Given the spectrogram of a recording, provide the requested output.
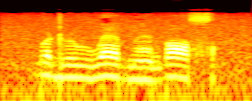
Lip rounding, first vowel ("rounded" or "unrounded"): rounded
